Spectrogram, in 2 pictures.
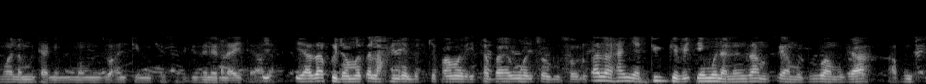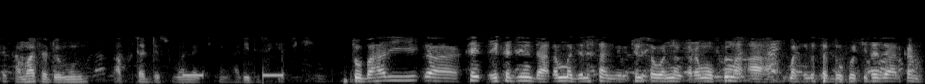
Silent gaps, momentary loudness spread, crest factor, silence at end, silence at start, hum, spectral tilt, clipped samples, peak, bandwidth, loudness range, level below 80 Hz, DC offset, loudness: none; 12 LU; 18 dB; 0.05 s; 0 s; none; -11 dB/octave; under 0.1%; -8 dBFS; 3.9 kHz; 7 LU; -64 dBFS; under 0.1%; -26 LUFS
